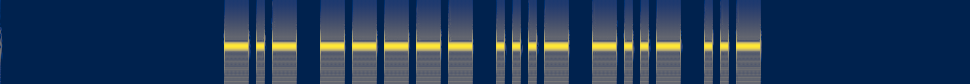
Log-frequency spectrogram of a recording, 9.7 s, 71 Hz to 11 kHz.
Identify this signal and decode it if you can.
Morse code, heard as a keyed tone, about 15 wpm, 700 Hz. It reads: K0VXU
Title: Call Signs Repeated 3x - 15wpm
